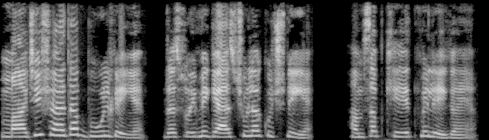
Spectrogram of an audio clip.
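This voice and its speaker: Woman voicing a high-pitched, whiny young daughter-in-law. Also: lively intonation, normal speed, a little mellow, no echo, natural voice. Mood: defiant. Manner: complaining, plaintive.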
